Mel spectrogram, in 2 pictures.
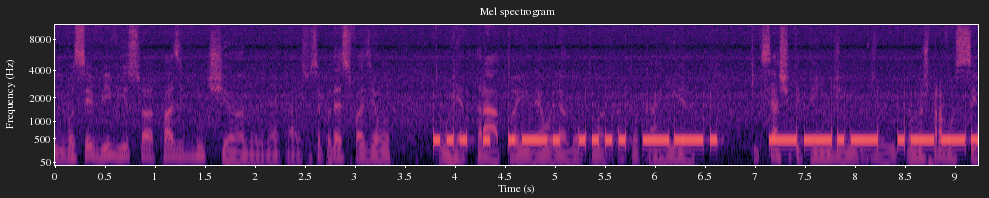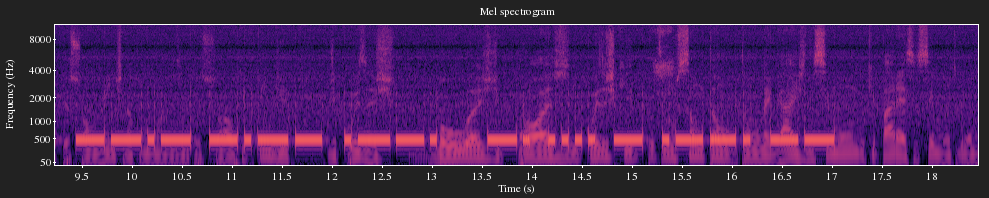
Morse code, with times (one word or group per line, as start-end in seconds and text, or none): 3.8-6.6 SERHG
7.1-13.0 QPQYP
13.6-17.0 NHTPM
